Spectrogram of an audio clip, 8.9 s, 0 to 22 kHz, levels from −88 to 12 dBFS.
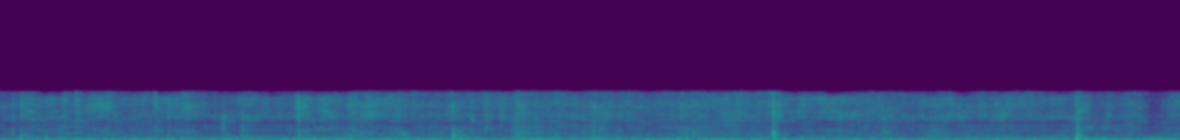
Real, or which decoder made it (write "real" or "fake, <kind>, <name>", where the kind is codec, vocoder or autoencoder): fake, codec, SNAC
